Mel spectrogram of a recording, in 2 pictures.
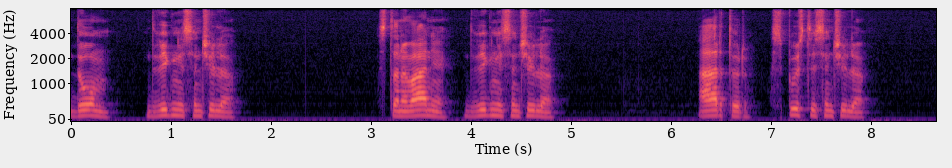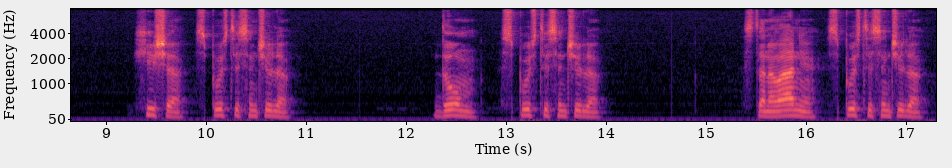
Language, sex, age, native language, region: Slovenian, male, 18-29, Slovenian, Gorenjska region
